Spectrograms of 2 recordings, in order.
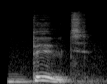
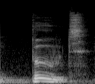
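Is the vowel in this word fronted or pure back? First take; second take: fronted; pure back. First: The vowel is fronted, between oo and ee. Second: The vowel is a pure, back, rounded oo. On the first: "You say something between ooh and e" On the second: "you don't say boot"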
